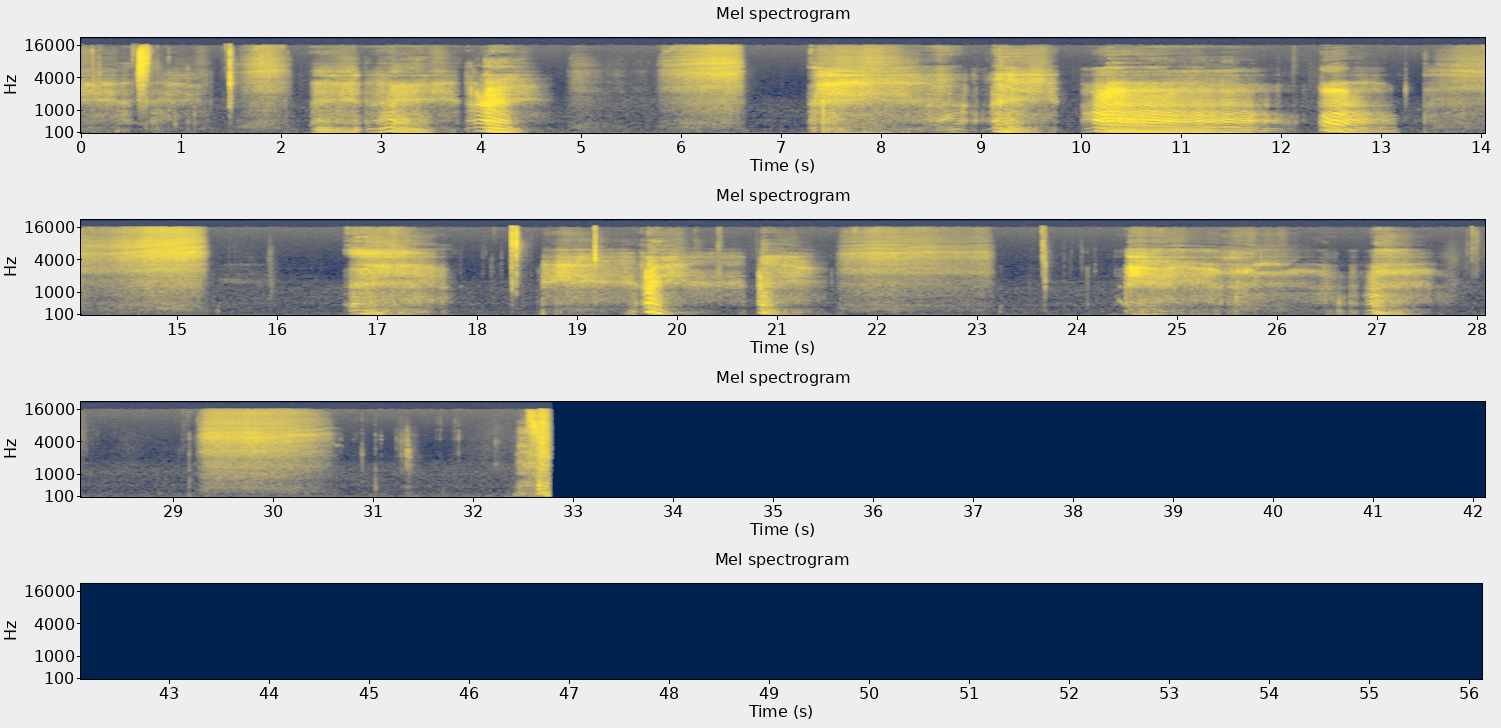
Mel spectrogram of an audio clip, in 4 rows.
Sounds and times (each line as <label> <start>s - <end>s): grumbling from sleeping 8.6s - 13.1s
